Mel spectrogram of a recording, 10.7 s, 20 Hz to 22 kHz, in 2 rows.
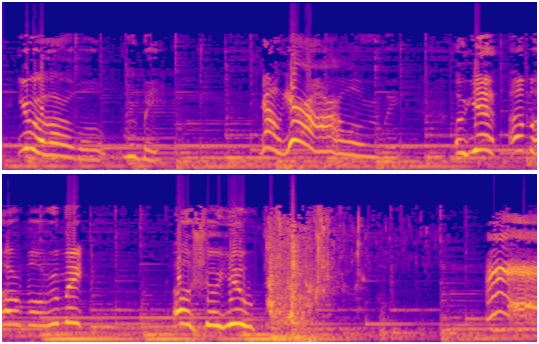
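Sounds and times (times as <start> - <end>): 
speech: 0.2 - 1.9, 2.6 - 6.3, 7.0 - 8.0
water splashing from a mop: 8.0 - 9.7.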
